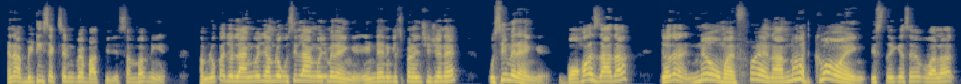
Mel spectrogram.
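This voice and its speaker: A man's voice: high-pitched, no echo. A male English teacher giving a spoken lesson, explaining patiently step by step and often checking that his students understand. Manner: repeats words and keeps checking understanding.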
